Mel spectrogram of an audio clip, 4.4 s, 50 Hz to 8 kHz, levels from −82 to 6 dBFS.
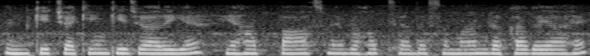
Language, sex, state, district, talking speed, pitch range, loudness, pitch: Hindi, female, Rajasthan, Bikaner, 205 wpm, 205-215 Hz, -16 LUFS, 210 Hz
